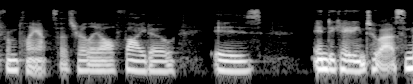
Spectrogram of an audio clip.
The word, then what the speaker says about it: phyto: plants that's really all Fido is indicating to us and that's spelt pH whitey oh I know I'm pronouncing it Fido like it's a dog's name but that's just my accent it's by two medicines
